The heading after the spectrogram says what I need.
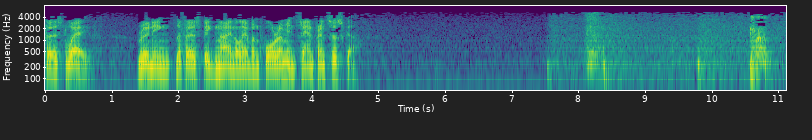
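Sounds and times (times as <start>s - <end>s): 
speech: 0.0s - 0.8s, 1.4s - 4.8s
person coughing harshly: 10.6s - 11.1s
throat clearing: 10.6s - 11.1s.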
